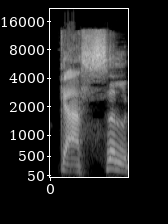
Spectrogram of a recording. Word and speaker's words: castle: कैसल, CASTLE, ध्यान से देखिए दोस्तों, टी साइलेंट रहता है, कैसल कहते हैं इसे।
